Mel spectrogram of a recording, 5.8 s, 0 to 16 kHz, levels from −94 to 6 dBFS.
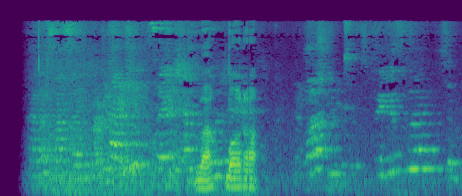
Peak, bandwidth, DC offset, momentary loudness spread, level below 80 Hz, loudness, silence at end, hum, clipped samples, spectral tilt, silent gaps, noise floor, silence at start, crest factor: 0 dBFS; 11.5 kHz; under 0.1%; 15 LU; -46 dBFS; -20 LUFS; 0 s; none; under 0.1%; -4.5 dB/octave; none; -44 dBFS; 0.35 s; 20 dB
